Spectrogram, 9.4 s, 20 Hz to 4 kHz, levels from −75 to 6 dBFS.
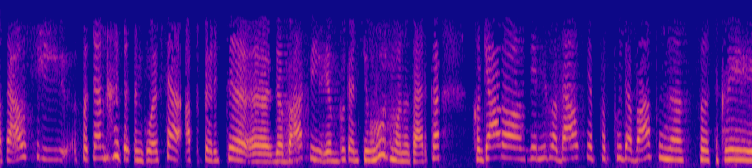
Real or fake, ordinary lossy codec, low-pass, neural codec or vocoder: fake; AAC, 16 kbps; 3.6 kHz; codec, 16 kHz, 1.1 kbps, Voila-Tokenizer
